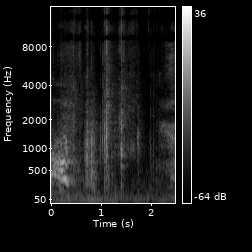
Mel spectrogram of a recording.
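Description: A short vocal sound, falling in pitch, at the start. Then the paper crackle and flip of a picture book's page being turned, with a few sharp clicks.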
